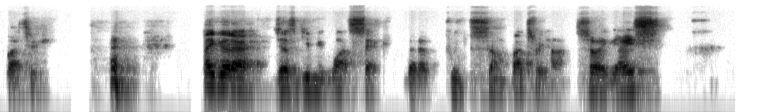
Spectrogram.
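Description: A middle-aged man talks and laughs with animation over an online call.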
